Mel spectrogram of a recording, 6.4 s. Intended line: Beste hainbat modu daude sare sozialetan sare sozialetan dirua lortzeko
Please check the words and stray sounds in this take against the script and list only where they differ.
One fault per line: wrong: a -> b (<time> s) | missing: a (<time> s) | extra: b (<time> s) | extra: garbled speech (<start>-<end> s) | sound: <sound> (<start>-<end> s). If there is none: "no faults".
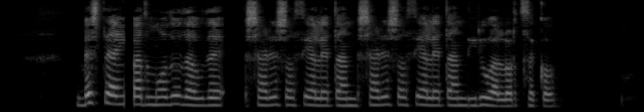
sound: dropout (1.3-1.4 s)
